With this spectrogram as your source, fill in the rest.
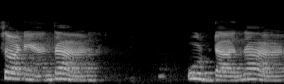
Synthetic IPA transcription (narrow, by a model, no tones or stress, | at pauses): sɔɳjãd̪a | uɖad̪a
